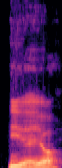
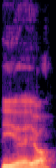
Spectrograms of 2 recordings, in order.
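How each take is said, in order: Both takes have the same delivery.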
